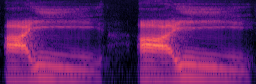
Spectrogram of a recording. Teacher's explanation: So the ah is down low, and then when you move up into the E, you can feel your tongue go up high in your mouth and towards the front. So you want to go up and towards the front.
